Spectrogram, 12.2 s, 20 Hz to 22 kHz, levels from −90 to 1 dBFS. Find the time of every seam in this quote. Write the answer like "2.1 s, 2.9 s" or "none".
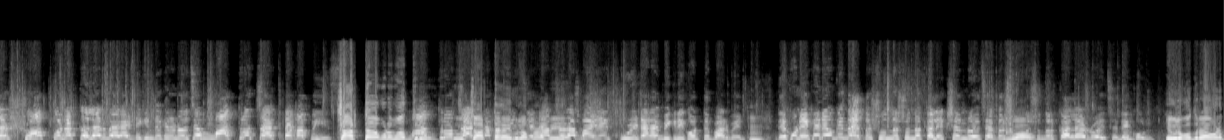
none

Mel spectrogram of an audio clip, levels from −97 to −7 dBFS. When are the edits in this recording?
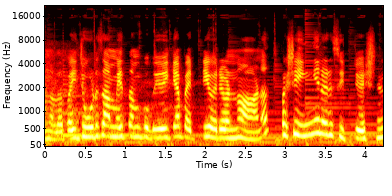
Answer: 2.8 s

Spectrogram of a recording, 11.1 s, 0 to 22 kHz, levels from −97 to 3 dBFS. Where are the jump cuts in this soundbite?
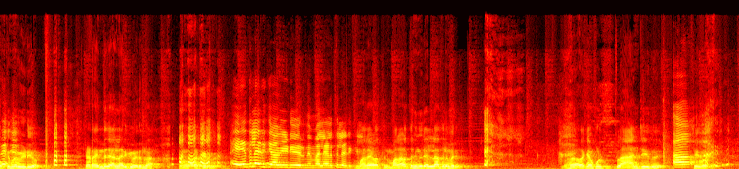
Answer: none

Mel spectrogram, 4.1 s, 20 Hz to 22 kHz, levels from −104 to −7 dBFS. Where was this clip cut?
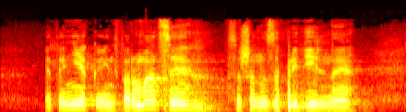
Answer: none

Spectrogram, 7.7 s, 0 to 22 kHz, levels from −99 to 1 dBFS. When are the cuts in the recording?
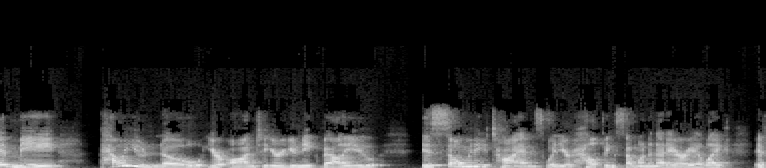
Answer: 0.9 s

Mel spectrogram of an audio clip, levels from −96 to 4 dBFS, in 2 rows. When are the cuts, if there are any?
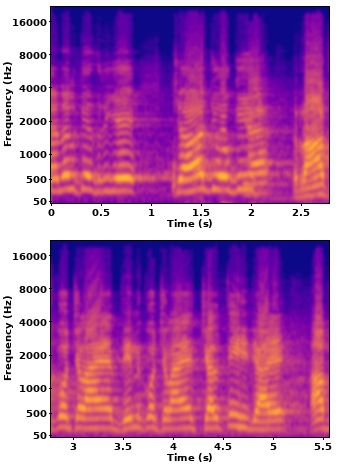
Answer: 2.0 s

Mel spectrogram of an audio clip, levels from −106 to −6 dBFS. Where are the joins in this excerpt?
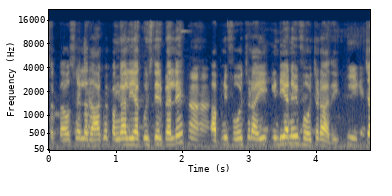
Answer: none

